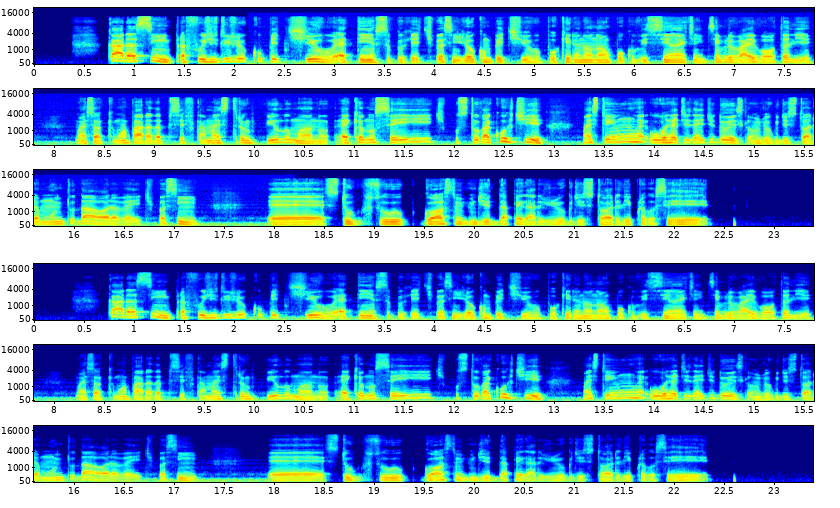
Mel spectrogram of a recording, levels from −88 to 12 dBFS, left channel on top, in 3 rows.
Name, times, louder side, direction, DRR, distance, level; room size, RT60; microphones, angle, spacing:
voice 1, 0.7-7.8 8.2-17.3 17.9-22.3, left 4 dB, 45° left, 0.5 m, -22 dB
sound 1, 2.1-18.2, equal, 85° left, 6.7 m, -41 dB
open air
head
